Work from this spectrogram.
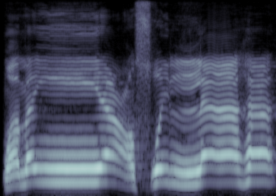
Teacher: اللہ پاک کے لام سے پہلے زیر ہے، اس لیے اللہ پاک کا لام باریک پڑھیں گے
